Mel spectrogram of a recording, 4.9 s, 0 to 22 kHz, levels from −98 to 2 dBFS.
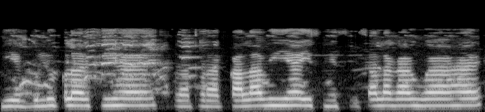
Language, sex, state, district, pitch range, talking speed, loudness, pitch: Hindi, female, Bihar, Purnia, 215-240 Hz, 175 wpm, -18 LUFS, 230 Hz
